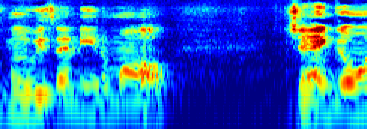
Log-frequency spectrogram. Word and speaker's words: Django: i need them all django unchained the d is silent but uh the movie's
